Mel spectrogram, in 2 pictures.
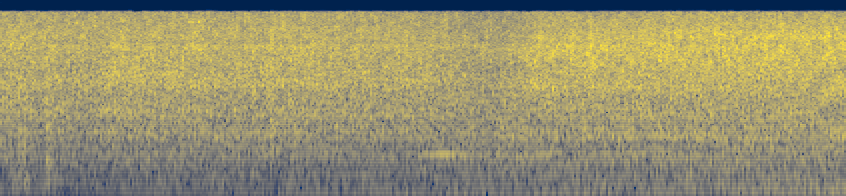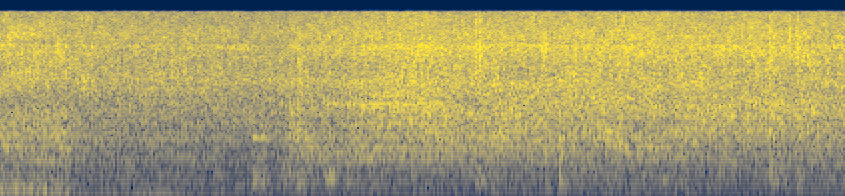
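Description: Paneer and potato cubes sizzling in hot oil and masala in an iron kadai while being stir-fried with a steel spatula.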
